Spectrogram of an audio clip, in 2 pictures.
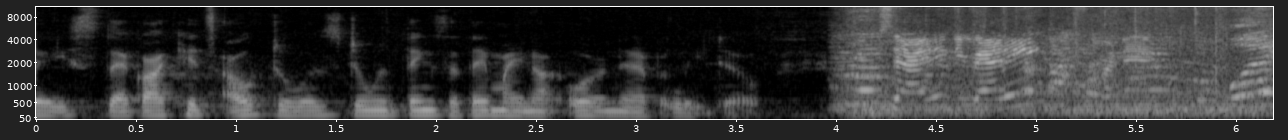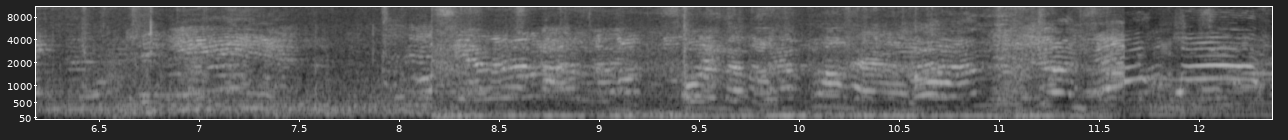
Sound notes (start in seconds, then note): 4.0 lots of kids' voices talking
